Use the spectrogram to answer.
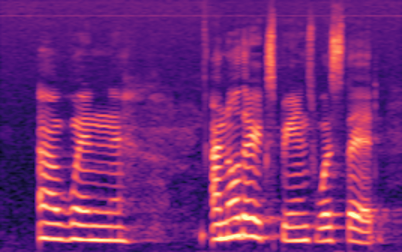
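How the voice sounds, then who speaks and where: A woman is talking in a medium pitch. Noticeable background noise can be heard behind her. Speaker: Al-Anon speaker. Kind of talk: recovery testimony. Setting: speaker meeting with audience. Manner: conversational, many fillers.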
